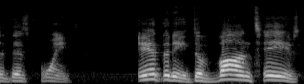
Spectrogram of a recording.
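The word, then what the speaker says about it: Toews: And after last night, Devon Taves, there you go, Anthony, actually said his name correctly, called out his teammates.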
